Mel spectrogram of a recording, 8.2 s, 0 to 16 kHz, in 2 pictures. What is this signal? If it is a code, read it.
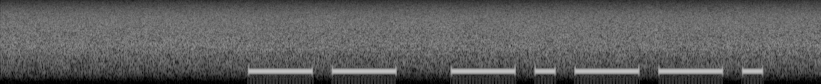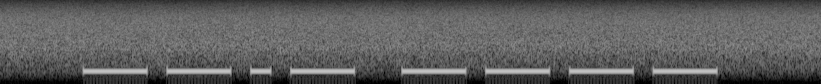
Morse code (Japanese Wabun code), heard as a keyed tone, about 12 wpm, 570 Hz. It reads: ヨル ネコ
